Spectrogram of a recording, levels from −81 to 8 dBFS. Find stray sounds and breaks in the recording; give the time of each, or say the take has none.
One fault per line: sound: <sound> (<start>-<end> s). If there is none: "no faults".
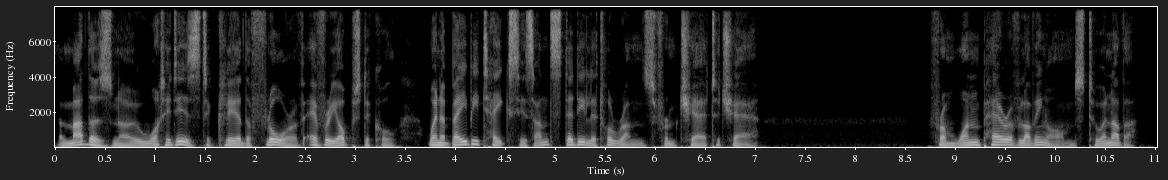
no faults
